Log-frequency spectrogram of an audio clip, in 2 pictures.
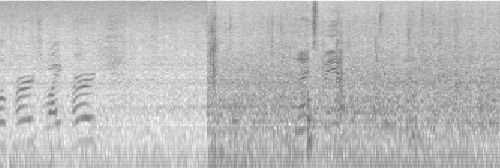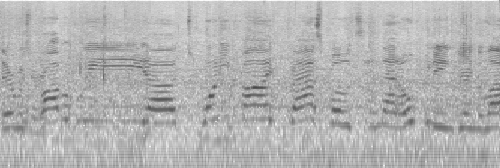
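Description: Honda outboard motor running steadily with a low hum, setting in abruptly about two seconds in, under people talking.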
